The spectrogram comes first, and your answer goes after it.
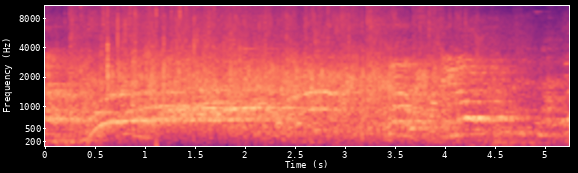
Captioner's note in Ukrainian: Оплески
